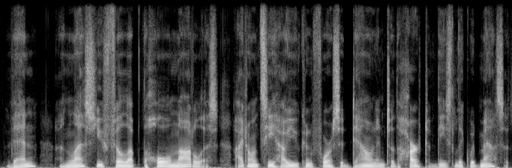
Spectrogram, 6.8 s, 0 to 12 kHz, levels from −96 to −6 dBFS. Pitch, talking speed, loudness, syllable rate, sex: 110 Hz, 210 wpm, -21 LUFS, 5.4 syllables/s, male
